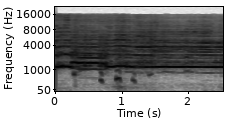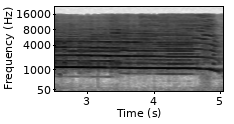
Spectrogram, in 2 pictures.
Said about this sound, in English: So the teacher's leading the class, and she says, and release all the sounds that are trapped in your mind. And he just lets out this scream.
